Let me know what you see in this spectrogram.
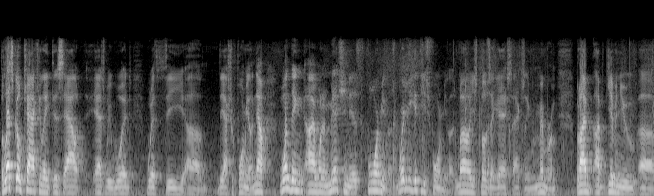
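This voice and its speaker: Over noticeable background noise and audible room echo, a man with a medium pitch talks with lively intonation. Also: moderate pace. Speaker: exam prep instructor. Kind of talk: lecture. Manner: hesitant, many fillers.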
